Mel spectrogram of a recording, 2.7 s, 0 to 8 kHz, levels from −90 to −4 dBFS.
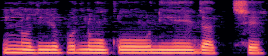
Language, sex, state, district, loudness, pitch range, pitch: Bengali, female, West Bengal, Paschim Medinipur, -20 LUFS, 170-175 Hz, 170 Hz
